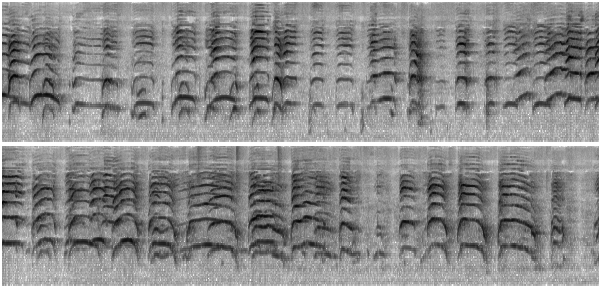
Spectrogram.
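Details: Several German Shepherd puppies crying together in a dense chorus of high, arching whines and yelps that overlap almost continuously, with short gaps between bursts.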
